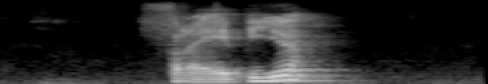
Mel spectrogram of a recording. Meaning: free beer
- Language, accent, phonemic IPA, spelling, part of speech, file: German, Austria, /ˈfʁaɪ̯ˌbiːɐ̯/, Freibier, noun, De-at-Freibier.ogg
